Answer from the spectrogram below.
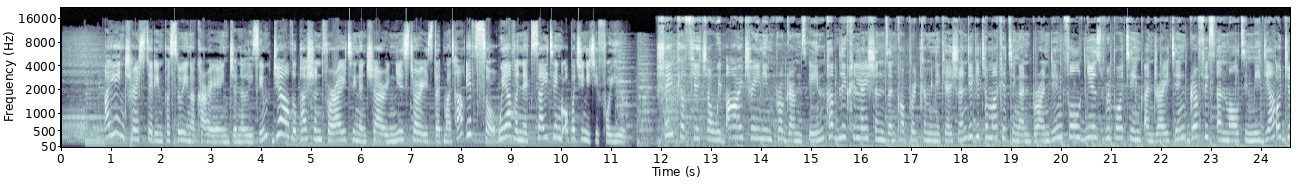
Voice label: advert; PARROTS UG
